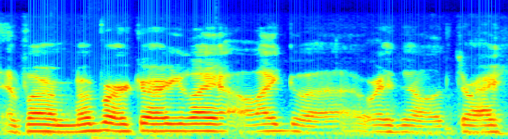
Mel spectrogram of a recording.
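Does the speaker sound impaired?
Yes: Friedreich's ataxia; coordination and heart.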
